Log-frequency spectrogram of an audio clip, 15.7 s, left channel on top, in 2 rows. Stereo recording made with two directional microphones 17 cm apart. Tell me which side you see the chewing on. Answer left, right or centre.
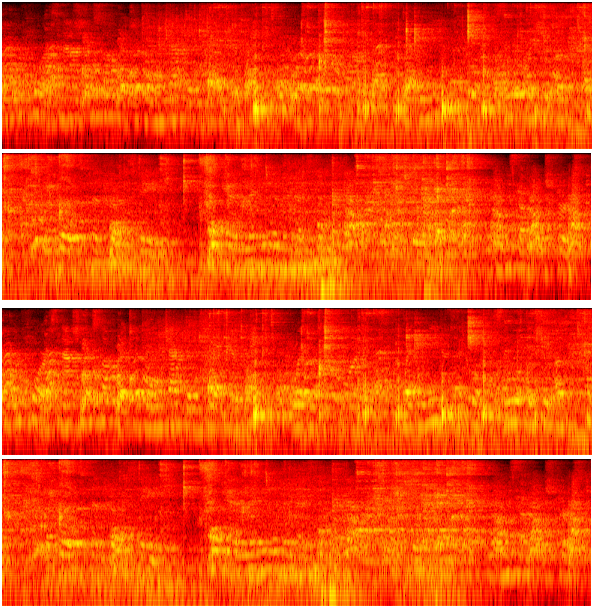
centre.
